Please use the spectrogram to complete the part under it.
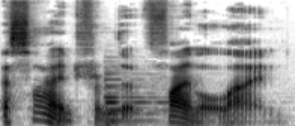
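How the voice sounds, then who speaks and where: A man with a fairly low voice and plenty of fry in it. He presents a fiction podcast and reads stories from a script. Soft music plays faintly behind him. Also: huge pitch swings, measured pace. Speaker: podcast host and story reader.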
